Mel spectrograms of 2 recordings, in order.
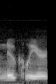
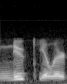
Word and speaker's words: nuclear: you can simulate a nuclear explosion I'm trying by the way not to say nucular because the Americans completely screwed up that pronunciation yeah they did short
